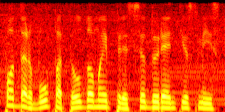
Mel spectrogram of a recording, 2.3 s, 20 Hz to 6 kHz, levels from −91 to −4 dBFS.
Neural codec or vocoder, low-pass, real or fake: none; 5.4 kHz; real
